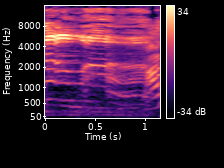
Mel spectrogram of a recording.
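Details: Loud, sustained, high-pitched wailing cry from a baby.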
